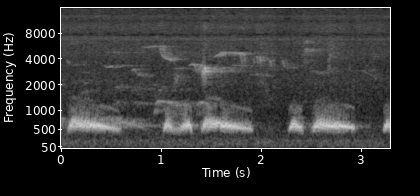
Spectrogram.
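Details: Decoy dove of the sai muang line giving a long coo, then two more phrases of short double notes and drawn-out falling coos, a faint higher chirp audible in the background.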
